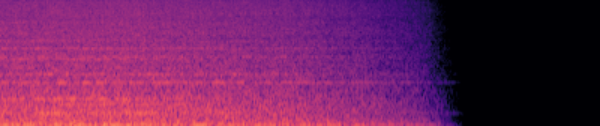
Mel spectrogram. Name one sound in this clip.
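Water roars as it pours down a high dam wall, then fades away.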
